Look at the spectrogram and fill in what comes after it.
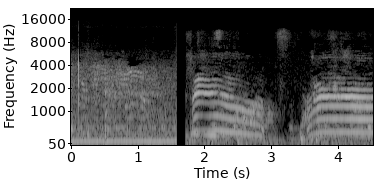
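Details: Domestic cat meowing indoors: two long, drawn-out meows that slide gently downward in pitch, separated by a short pause, after a low steady hum and a brief silence.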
